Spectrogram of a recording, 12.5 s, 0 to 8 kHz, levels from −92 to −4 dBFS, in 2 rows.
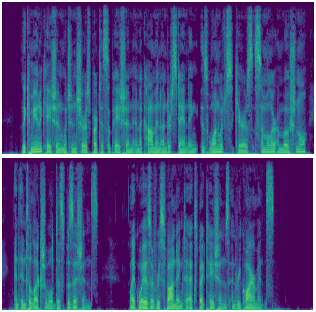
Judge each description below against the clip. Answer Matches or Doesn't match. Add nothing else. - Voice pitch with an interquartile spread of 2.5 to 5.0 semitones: Matches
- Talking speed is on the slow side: Matches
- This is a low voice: Matches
